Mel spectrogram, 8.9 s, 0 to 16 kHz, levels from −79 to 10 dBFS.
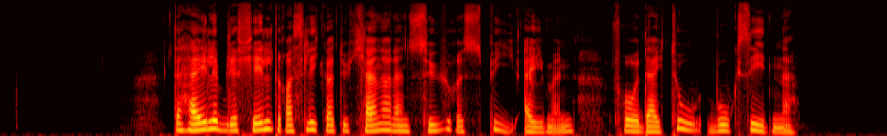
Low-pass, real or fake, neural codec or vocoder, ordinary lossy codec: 14.4 kHz; real; none; none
